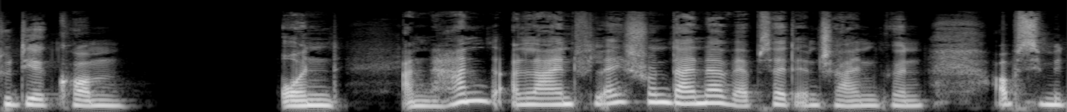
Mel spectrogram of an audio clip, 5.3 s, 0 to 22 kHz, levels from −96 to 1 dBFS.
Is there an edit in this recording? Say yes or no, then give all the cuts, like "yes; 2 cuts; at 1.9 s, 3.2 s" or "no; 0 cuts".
yes; 1 cut; at 2.0 s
